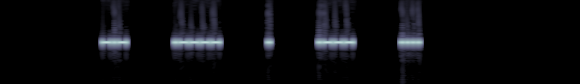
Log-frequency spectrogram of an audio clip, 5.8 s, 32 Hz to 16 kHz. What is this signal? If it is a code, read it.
Morse code, heard as a keyed tone, about 46 wpm, spaced as for 16 wpm, 700 Hz. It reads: K1EJH
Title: USA Call Signs - 6x Character Spacing - 45wpm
